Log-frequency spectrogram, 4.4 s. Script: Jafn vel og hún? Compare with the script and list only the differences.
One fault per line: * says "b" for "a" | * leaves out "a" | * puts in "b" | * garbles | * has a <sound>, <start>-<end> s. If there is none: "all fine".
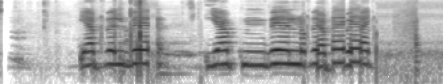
* has a dropout, 1.5-1.6 s
* garbles
* has a thud, 3.9-4.2 s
